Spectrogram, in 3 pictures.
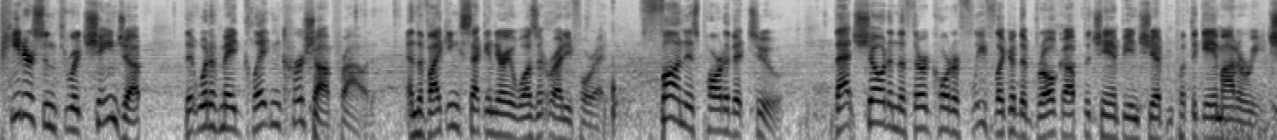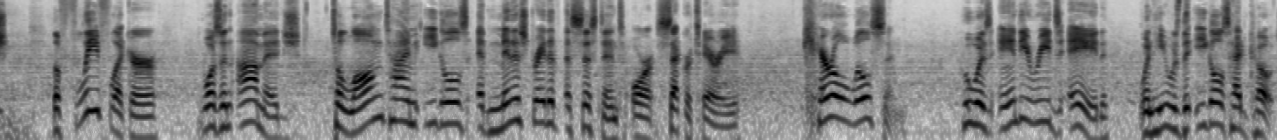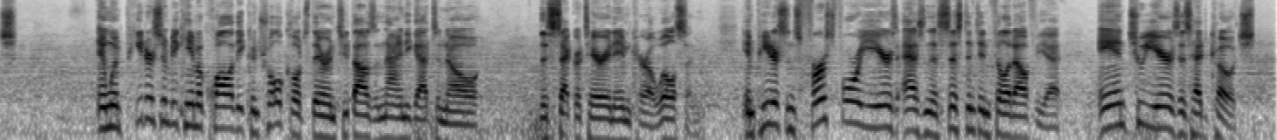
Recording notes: live from Radio Row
